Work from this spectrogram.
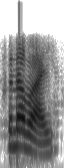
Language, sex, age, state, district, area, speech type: Bodo, female, 60+, Assam, Kokrajhar, rural, conversation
